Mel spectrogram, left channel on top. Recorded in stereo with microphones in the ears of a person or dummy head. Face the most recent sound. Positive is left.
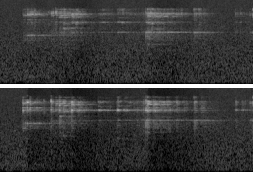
turn(degrees=-25)  # may be behind; listen again after turning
